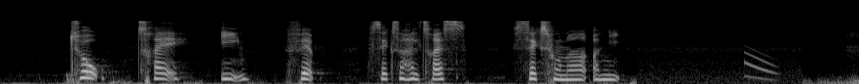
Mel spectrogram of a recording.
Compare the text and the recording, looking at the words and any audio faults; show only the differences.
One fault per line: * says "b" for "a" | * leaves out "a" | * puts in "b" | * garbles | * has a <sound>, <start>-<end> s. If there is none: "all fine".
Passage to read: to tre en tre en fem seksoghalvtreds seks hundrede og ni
* leaves out "tre en"
* has a chirp, 7.4-7.8 s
